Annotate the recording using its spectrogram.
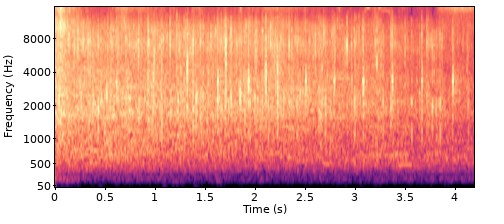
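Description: A large congregation applauding, a dense patter of many hands clapping that gradually dies away.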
